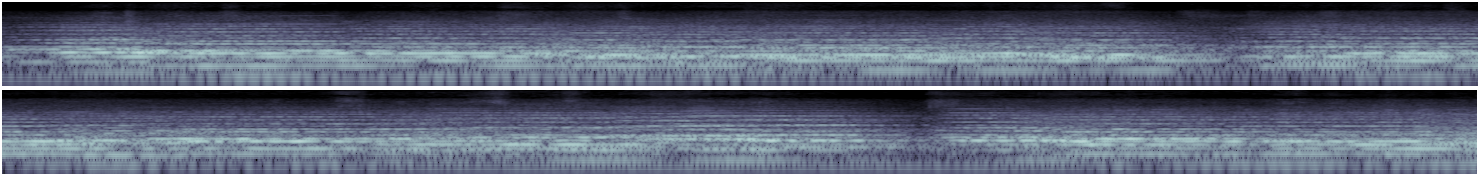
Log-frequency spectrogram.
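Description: A congregation singing a hymn together with a church orchestra of clarinets, saxophones, violins and cellos. The music moves in long phrases that break briefly about six and twelve seconds in.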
